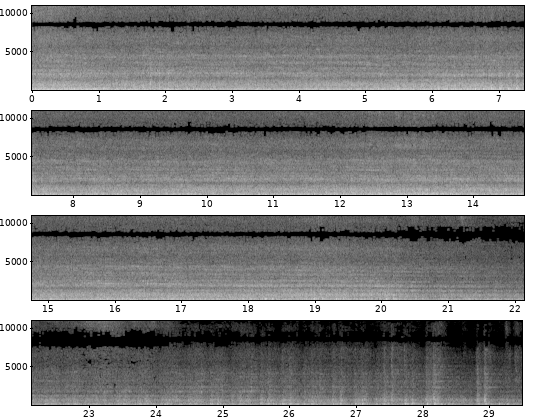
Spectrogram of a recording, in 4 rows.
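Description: Freight train of container wagons behind a JR Freight EF210 electric locomotive passing close by at speed: a steady rolling rumble with wheels clattering over the rail joints. It drops off about twenty seconds in as the last wagons go by, leaving lighter scattered clacks.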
